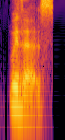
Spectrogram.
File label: "withers", Indian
